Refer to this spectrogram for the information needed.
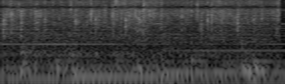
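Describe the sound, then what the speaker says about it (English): Brass jewelry rinsed under a steady stream of running tap water, a continuous close splashing and gurgling that fills the whole moment without any talk. "I'm going to rinse them out in clean water."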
